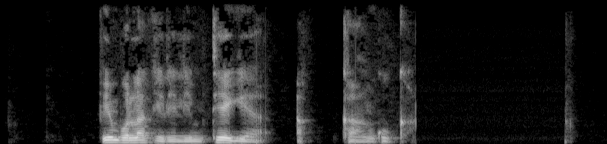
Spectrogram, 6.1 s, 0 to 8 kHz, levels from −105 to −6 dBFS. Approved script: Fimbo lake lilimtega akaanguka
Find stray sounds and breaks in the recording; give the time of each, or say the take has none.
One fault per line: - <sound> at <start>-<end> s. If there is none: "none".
none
